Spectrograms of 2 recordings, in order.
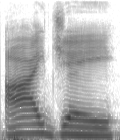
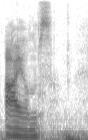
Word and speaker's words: Ijames: She was like, hey, I appreciate it, but it's actually spelled, it's pronounced Iams. I was like, Iams. Well, I guess the J was kind of like silent or something.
